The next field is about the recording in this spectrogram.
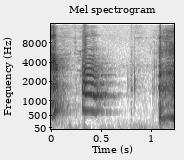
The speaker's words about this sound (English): Yeah. It's like an over enthusiastic hiccup.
